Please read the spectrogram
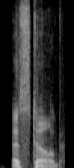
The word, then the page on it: astilbe: British English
